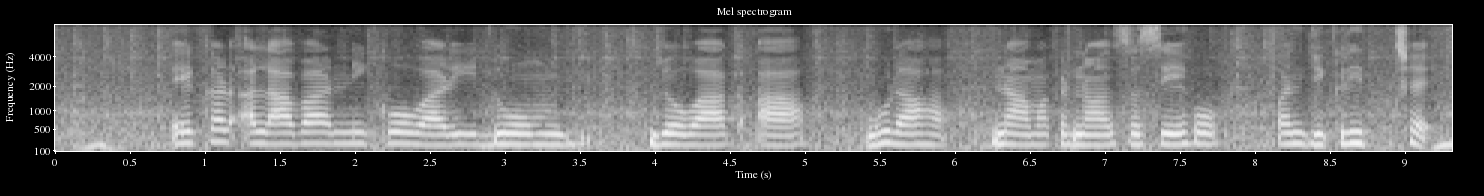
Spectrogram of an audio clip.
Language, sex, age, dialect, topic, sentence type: Maithili, female, 25-30, Eastern / Thethi, agriculture, statement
